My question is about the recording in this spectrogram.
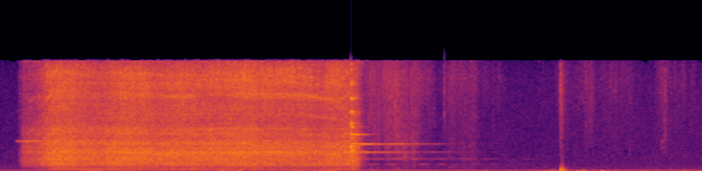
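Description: Water and air spraying from the head of a Bison deep-well hand pump in a loud, steady hiss for about four seconds, cut off suddenly by a metallic clank that rings briefly. A single light knock follows a couple of seconds later.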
